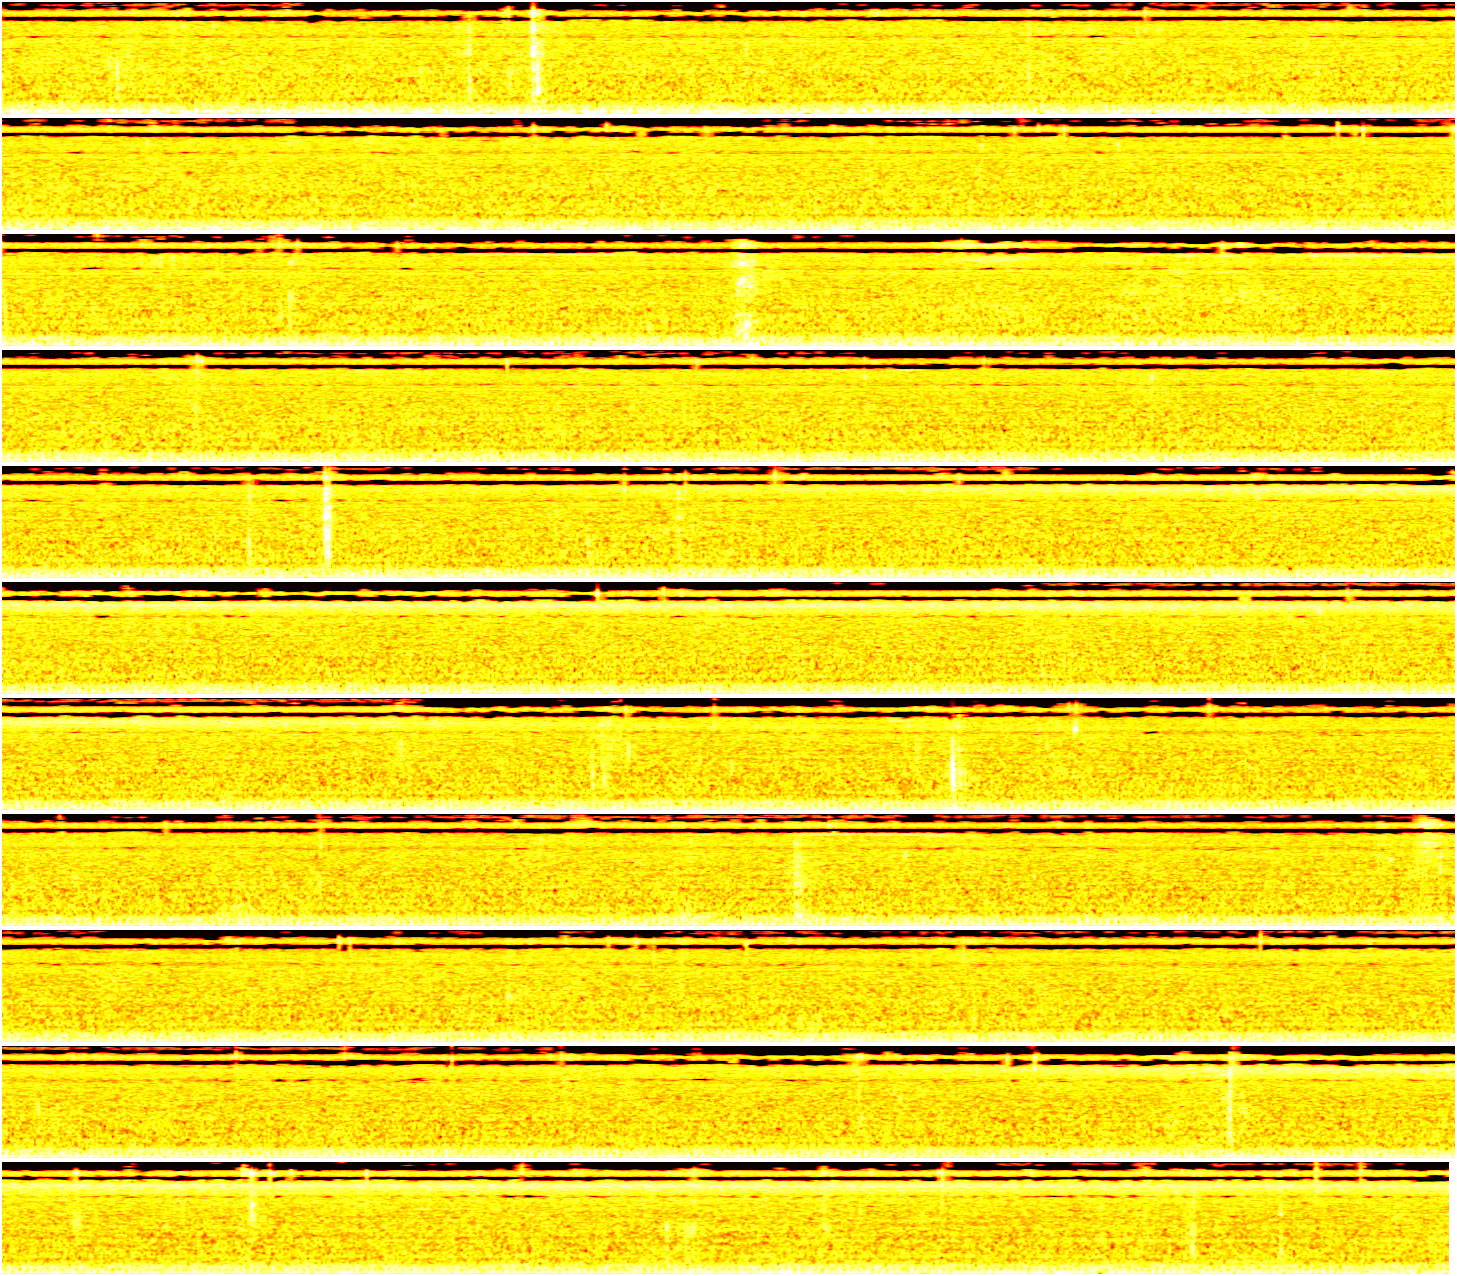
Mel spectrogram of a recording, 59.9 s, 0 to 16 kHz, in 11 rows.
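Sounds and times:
low mechanical hum: 0.0 - 59.9.

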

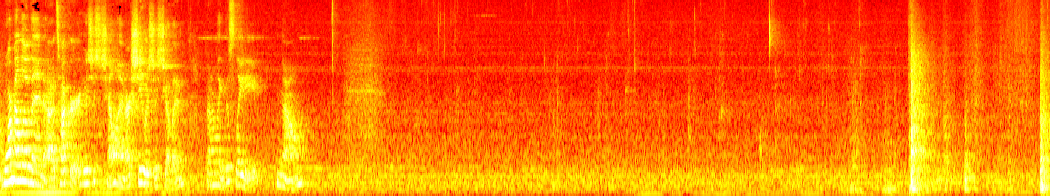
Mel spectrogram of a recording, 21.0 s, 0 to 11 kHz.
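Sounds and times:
faint steady hum: 0.0 - 21.0
wet chewing: 7.7 - 17.7.

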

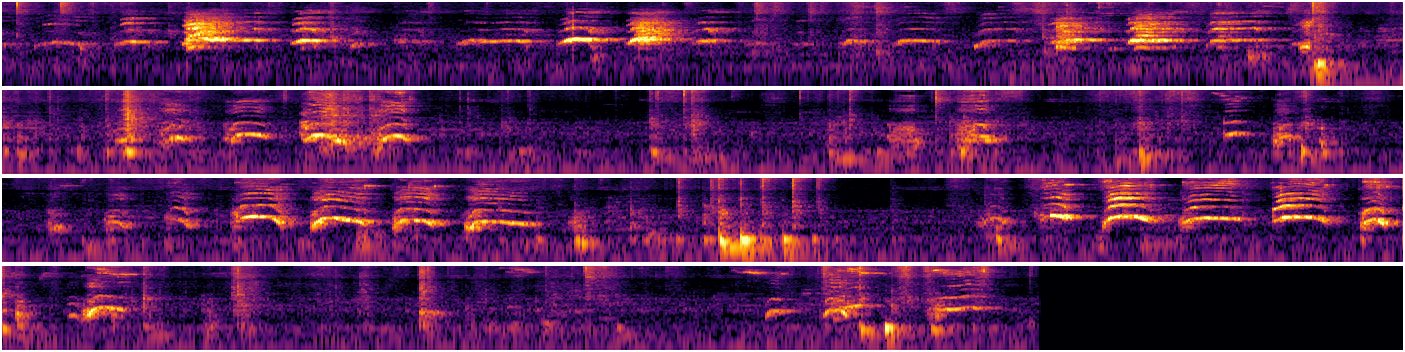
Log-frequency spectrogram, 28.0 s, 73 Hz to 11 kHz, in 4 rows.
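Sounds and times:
puppies whining and yipping: 0.0 - 17.6, 18.4 - 26.2.

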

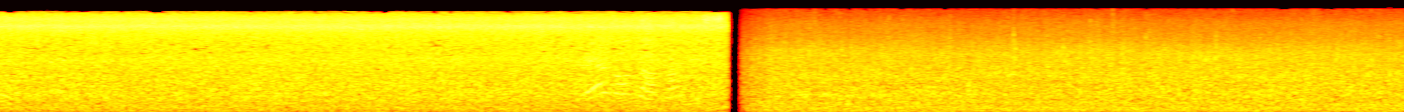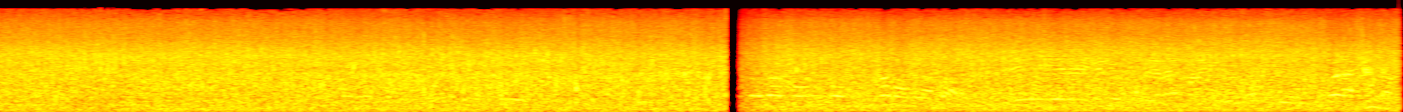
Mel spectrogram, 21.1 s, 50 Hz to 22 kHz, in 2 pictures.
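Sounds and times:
river rushing: 0.0 - 21.0.

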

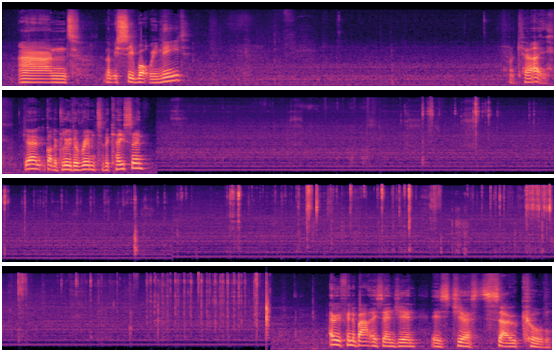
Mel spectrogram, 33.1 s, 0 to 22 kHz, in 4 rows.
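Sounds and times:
low hum: 10.5 - 29.8.

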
